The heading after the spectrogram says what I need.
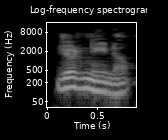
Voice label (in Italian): "giornino", dialettale crespinese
